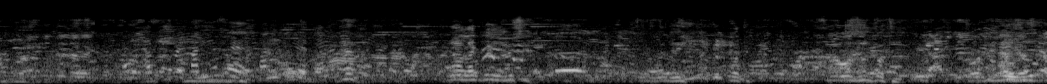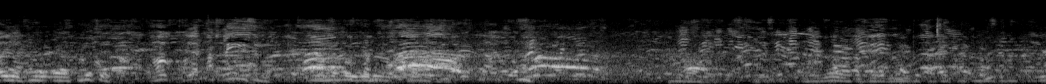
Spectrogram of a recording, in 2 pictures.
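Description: A crowd of men and women talk and call out nearby.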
